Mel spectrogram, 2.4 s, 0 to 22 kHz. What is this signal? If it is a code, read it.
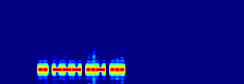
Morse code, heard as a keyed tone, about 53 wpm, 690 Hz. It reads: IOUS
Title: Prefixes and Suffixes 50wpm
